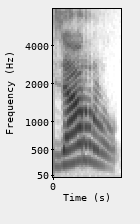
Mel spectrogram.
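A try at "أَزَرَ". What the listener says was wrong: jangan jadi Zar ujung lidahnya nyentuh ke eh ini gusi atas jangan Zar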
